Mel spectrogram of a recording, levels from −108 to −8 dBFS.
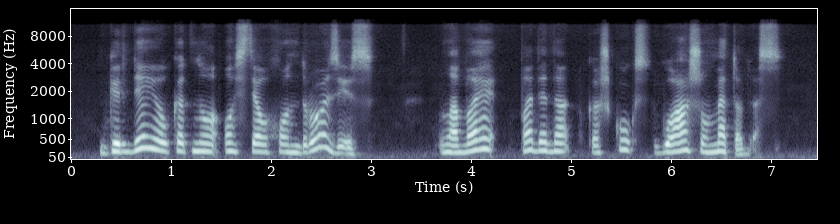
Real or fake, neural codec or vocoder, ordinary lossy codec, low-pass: fake; codec, 24 kHz, 1.2 kbps, DualCodec; Opus, 64 kbps; 10.8 kHz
